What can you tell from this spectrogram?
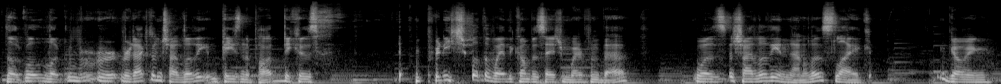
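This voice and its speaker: A man's voice: mid-range voice, lively intonation, moderate pace, soft background music. A young Australian man streaming, recapping online drama in rambling, casual chat with many fillers and frequent laughs. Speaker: VTuber streamer.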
